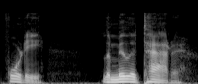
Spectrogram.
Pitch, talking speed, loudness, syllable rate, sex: 100 Hz, 90 wpm, -17 LUFS, 5.1 syllables/s, male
